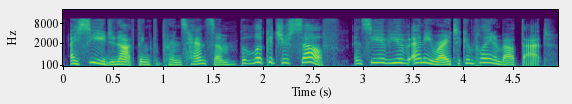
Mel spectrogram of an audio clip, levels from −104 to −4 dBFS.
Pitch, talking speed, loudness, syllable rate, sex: 220 Hz, 290 wpm, -20 LUFS, 6.7 syllables/s, female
